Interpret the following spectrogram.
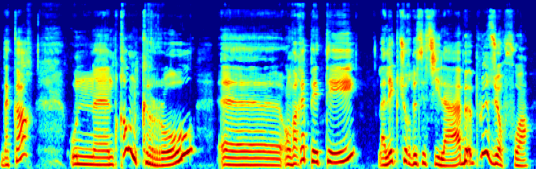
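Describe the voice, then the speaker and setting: Patient Moroccan woman teaching reading. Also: fairly low pitch. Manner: slow, drawn-out syllable drills, patient and encouraging. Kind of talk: reading lesson, code-switching.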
